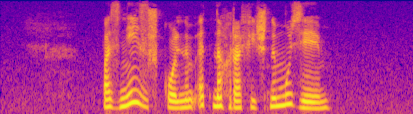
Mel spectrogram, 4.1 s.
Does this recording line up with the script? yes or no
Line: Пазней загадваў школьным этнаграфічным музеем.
no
